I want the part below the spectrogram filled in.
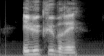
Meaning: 1. to elucubrate (compose at night) 2. to dream up
- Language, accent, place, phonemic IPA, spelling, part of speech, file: French, France, Lyon, /e.ly.ky.bʁe/, élucubrer, verb, LL-Q150 (fra)-élucubrer.wav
